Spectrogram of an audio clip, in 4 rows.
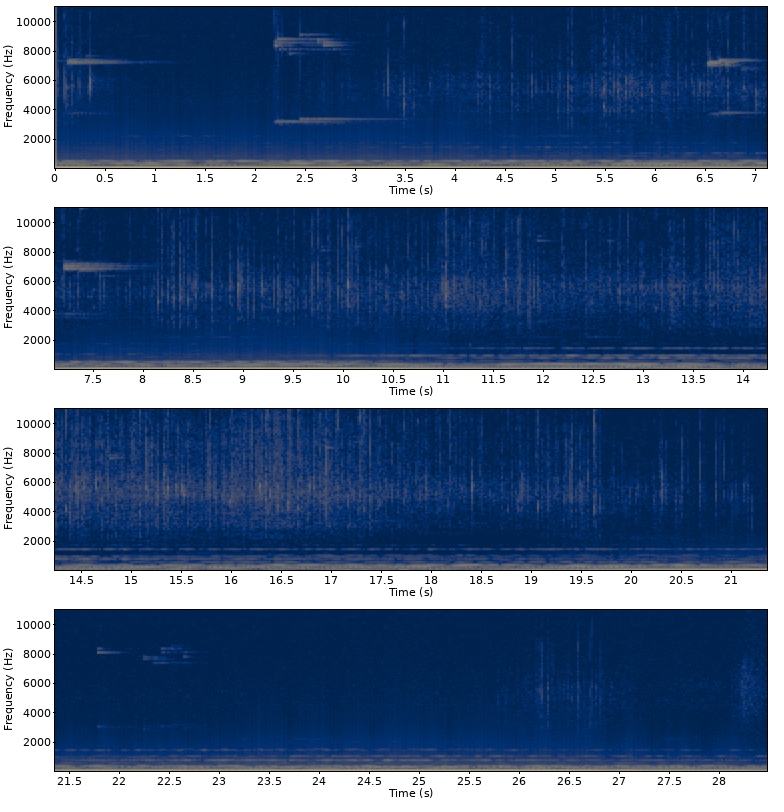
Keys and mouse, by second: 0.7 click, 1.3 space, 1.4 click, 2.5 typing, 4.5 space, 7.3-9.3 ctrl+alt+drag, 9.5 ctrl+alt+click, 10.1-11.2 alt+shift+drag, 12.3 click, 13.1-14.7 ctrl+alt+drag, 15.2 ctrl+s, 15.7 ctrl+alt+click, 16.6-23.1 drag, 24.0 ctrl+s, 28.2 click.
